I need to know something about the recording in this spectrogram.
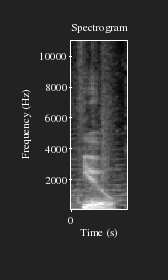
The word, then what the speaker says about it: queue: So if you've ever taken a computer science class, then you've heard it pronounced as Q.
